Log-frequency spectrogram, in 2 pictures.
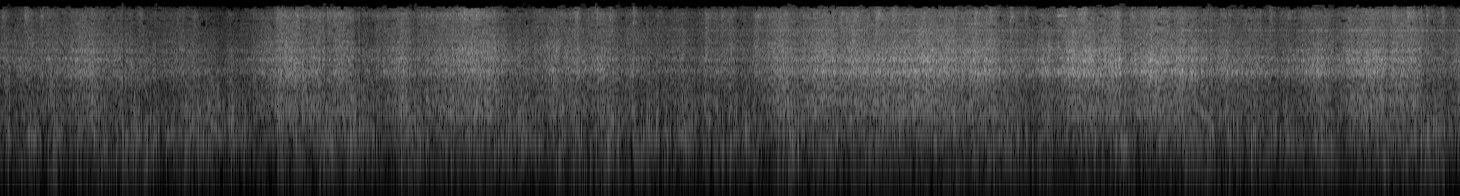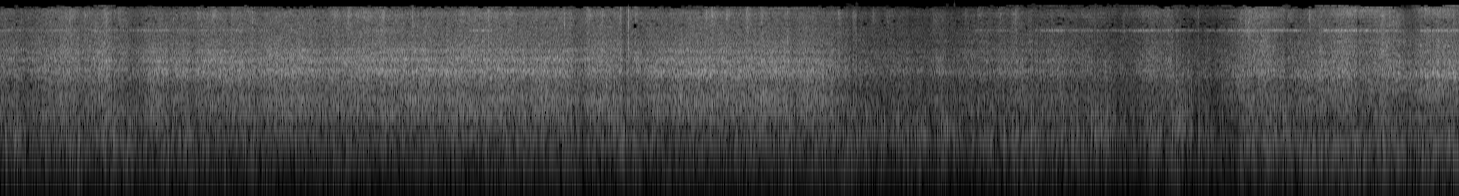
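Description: Freight train wagons rolling steadily past on curved track, with clacking over rail joints and squealing wheels. A thin, high, steady squeal comes in near the end.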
